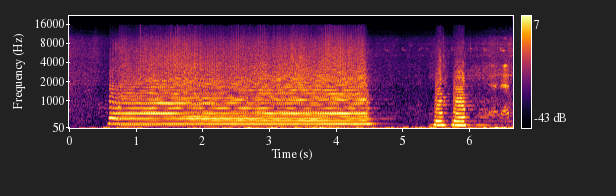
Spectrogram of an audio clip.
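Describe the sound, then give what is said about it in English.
The Badger car ferry, beginning its round trip between Manitowoc and Ludington, Michigan, sounds its deep horn in one long, loud blast, then gives two short toots in quick succession as a salute, booming across open air with no talking. “Two toots like that, that's a salute to us.”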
